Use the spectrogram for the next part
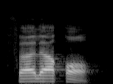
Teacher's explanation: Keep those light. The qaf is heavy with qalqala.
